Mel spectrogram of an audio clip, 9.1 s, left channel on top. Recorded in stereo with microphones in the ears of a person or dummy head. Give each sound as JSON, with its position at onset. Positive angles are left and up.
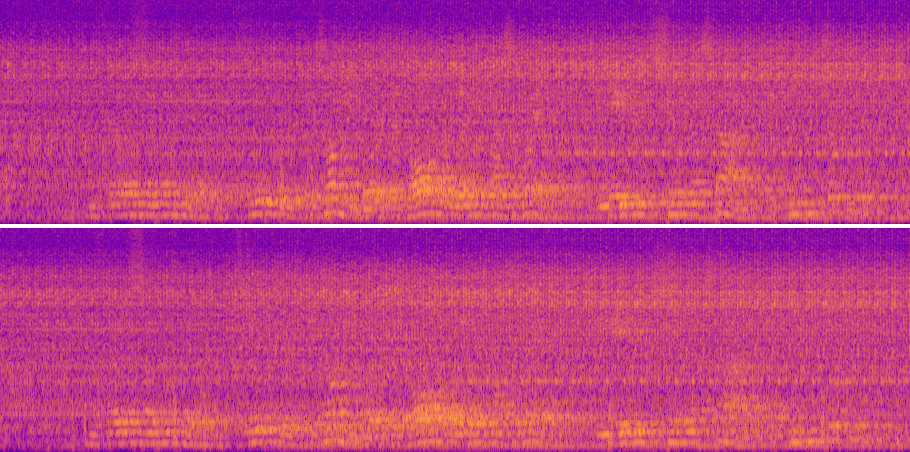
{"t": 0.8, "sound": "a man speaking", "side_deg": -20, "distance_m": 6.5}
{"t": 3.0, "sound": "a man speaking", "side_deg": 55, "distance_m": 4.5}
